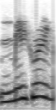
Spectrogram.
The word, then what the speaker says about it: migraine: really are but me migraine and migraine is the pronunciation we get tangled up with sometimes and yes so tell me about this am I not saying it correctly no no there's no right way and it comes from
